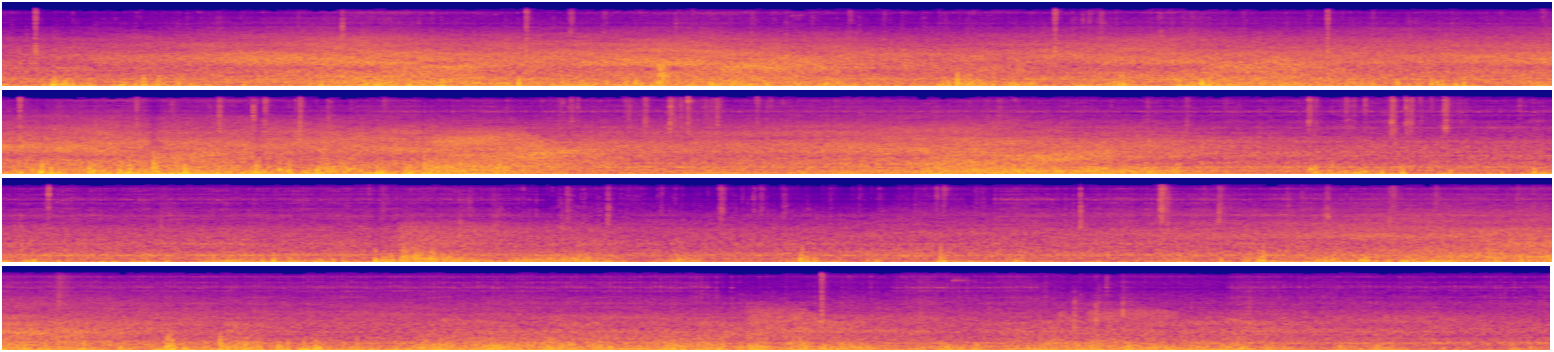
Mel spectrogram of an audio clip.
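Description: Wind rumbling on the microphone of a moving bicycle, with tyre noise on asphalt. Cars on the road alongside pass several times, each a swell of noise lasting a few seconds.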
